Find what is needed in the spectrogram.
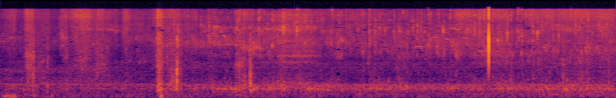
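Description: Faint water sounds in an above-ground pool over a steady low hum, with a few soft knocks and one sharp click about five seconds in.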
